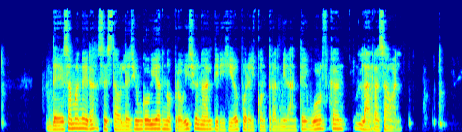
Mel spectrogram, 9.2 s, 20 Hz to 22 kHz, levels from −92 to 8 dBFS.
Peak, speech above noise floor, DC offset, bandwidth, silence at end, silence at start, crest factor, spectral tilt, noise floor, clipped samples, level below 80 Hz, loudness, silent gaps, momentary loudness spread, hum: -2 dBFS; 45 dB; under 0.1%; 16.5 kHz; 0.4 s; 0.05 s; 18 dB; -6 dB/octave; -64 dBFS; under 0.1%; -54 dBFS; -19 LUFS; none; 11 LU; none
